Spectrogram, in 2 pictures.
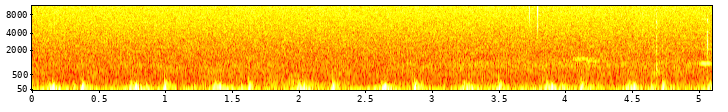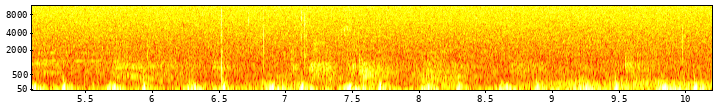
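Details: ASMR heartbeat recording: steady low thumping heartbeat, roughly 100 beats a minute, with a soft hum behind it; normal heartbeat.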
